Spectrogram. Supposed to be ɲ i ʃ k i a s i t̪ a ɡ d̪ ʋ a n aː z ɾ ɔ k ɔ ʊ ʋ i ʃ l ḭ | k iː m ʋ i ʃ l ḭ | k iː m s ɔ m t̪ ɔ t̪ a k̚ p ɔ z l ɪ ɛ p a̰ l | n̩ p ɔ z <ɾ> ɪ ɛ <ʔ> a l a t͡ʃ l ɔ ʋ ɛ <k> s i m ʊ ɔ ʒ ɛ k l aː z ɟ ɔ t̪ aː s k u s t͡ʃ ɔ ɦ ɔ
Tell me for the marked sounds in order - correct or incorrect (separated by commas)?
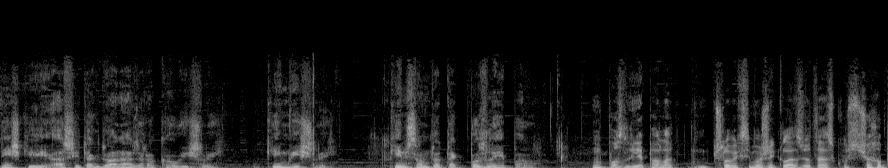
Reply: incorrect, incorrect, correct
